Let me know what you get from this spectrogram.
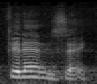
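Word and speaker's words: Firenze: are about to go fitenze three syllables in Italian Florence two syllables in English the third thing that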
